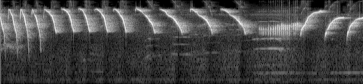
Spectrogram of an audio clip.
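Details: Canary song meant to provoke quiet canaries into singing: rapid high descending sweeps that gradually slow and lengthen, then a short buzzy section and a few rising-falling whistled slurs.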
